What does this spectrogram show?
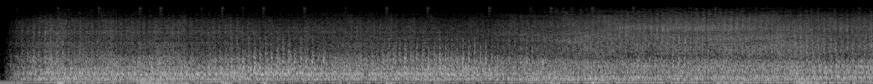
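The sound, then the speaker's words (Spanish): An army helicopter runs steadily and loudly during a medical emergency exercise, its engine roaring with a rapid, chopping rotor pulse that holds constant throughout, with no voices present. “se demostró la capacidad de atención que tiene el ejército para atender a emergencias médicas con el uso del helicóptero”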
